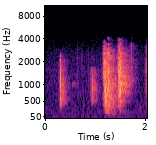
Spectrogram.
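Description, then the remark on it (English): A door being opened: a few short knocking clunks, then a longer, louder scraping rattle of the latch and door moving, with another clunk at the end. No voices. “Open the door.”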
